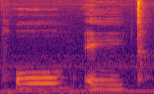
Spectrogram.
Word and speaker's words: plate: Here we have A, consonant, E. So we don't say the E, and the A gets a macron. Plate.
